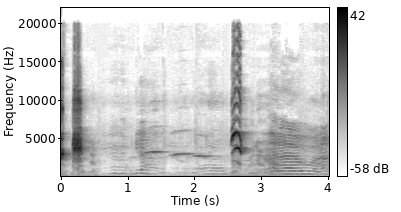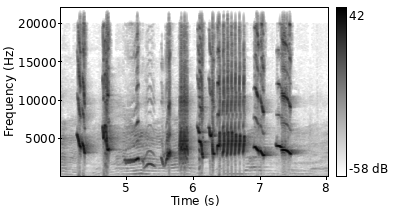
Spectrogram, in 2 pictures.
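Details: Vigorously singing oriental magpie-robin fanning its tail, its song filled with mimicked common iora phrases: a loud, varied run of sharp whistles, slurred rising and falling notes, and rapid buzzy trills that build into a dense burst toward the end.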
